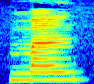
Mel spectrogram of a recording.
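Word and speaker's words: 闷: it means down and the pronunciation of it is mon okay let's write the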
